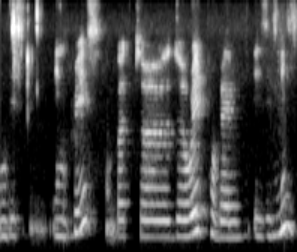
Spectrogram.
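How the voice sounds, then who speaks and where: With a French accent, a woman speaks in a somewhat breathy, dark and mellow voice. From France. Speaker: healer and author. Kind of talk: radio interview. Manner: halting.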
